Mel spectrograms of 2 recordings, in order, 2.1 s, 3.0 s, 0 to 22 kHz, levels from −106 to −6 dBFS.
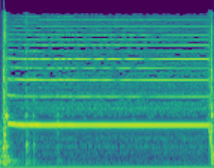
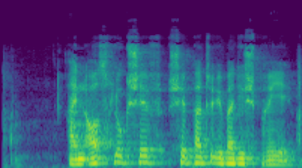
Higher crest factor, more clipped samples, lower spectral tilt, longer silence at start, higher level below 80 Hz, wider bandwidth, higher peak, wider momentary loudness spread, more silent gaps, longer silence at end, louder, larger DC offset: about the same, 18 dB vs 16 dB; neither; second, -0.5 dB/octave vs -6 dB/octave; second, 0 s vs 0.7 s; about the same, -56 dBFS vs -56 dBFS; first, 16 kHz vs 7.6 kHz; first, 0 dBFS vs -6 dBFS; second, 1 LU vs 8 LU; neither; about the same, 0 s vs 0 s; first, -16 LUFS vs -23 LUFS; first, 1% vs under 0.1%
